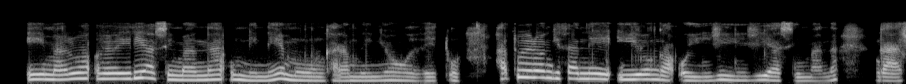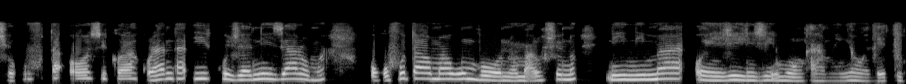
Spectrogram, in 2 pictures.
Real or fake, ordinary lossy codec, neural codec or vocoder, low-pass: real; Opus, 16 kbps; none; 7.2 kHz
